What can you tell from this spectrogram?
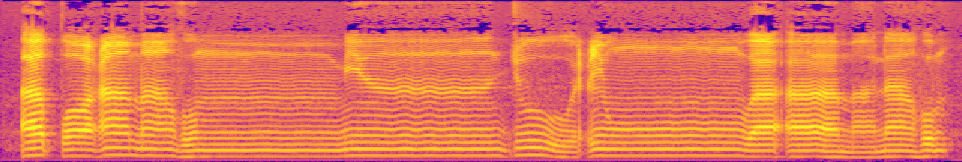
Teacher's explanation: kalau seandainya lanjut bacanya jadi satu nafas, maka in akan didengungkan.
